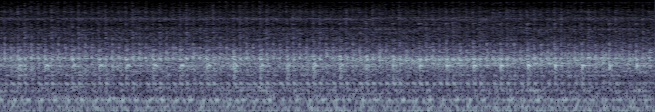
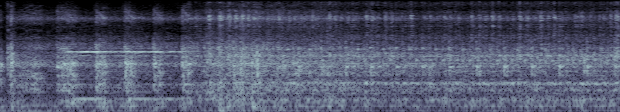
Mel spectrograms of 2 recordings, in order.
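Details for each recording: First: Fiat Punto diesel at steady idle after water pump replacement to fix a timing-side rattle: even clatter and constant high whir, no irregular rattle; runs smoothly. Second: Fiat Punto diesel: fast light rattling from the timing side right after start-up, settling into busy chatter at idle; worn water pump bearing, fixed by replacing the water pump.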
